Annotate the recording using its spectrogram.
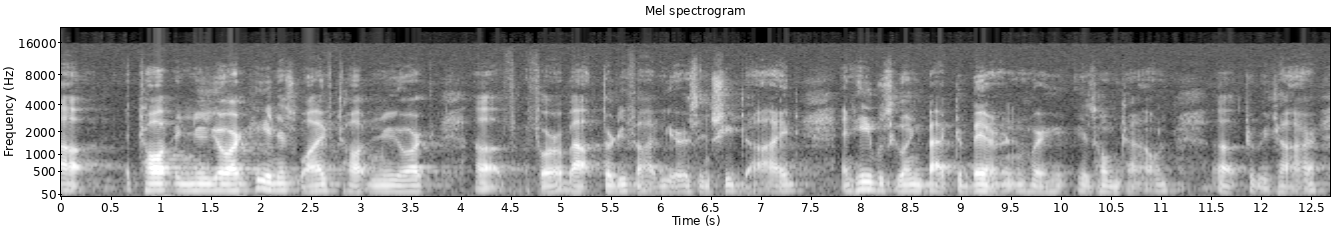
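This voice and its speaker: The voice carries an American accent. The man is heard with audible room echo. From US South, Texas (Tyler). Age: 80s+. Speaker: composer. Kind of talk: speech to audience. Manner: halting.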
